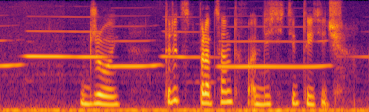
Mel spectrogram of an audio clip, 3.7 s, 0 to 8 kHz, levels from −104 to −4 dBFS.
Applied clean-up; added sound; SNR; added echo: none; Wind instrument, woodwind instrument; 5 dB; none.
